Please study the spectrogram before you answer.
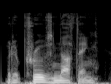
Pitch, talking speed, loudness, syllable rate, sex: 90 Hz, 215 wpm, -15 LUFS, 6.6 syllables/s, male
